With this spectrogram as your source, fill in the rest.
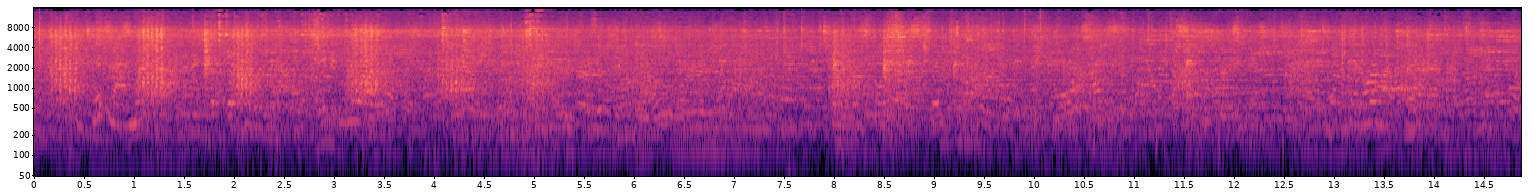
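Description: Men and women chatter nearby in a large echoing hall.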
